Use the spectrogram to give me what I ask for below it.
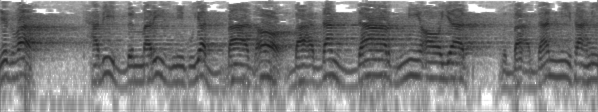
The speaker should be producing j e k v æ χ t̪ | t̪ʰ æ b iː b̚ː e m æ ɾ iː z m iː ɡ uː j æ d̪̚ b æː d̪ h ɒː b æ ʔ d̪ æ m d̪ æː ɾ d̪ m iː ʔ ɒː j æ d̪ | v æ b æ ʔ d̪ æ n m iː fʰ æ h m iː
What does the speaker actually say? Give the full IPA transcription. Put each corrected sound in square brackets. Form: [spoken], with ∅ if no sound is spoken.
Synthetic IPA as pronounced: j e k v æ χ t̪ | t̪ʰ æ b iː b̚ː e m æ ɾ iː z m iː ɡ uː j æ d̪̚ b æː d̪ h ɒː b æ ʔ d̪ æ [n] d̪ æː ɾ d̪ m iː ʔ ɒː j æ d̪ | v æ b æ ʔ d̪ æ n m iː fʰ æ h m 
